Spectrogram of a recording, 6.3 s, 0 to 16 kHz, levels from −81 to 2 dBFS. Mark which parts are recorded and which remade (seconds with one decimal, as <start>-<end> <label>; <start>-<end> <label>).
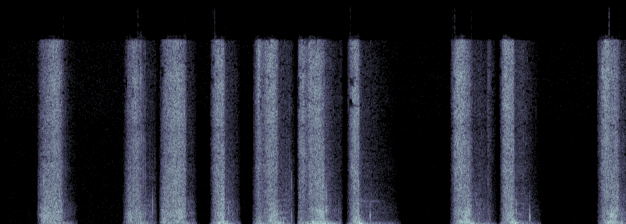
0.0-6.3 recorded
